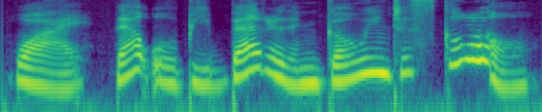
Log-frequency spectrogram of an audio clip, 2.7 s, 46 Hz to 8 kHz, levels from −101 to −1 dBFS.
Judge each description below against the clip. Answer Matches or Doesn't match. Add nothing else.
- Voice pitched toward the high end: Matches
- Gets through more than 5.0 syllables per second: Doesn't match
